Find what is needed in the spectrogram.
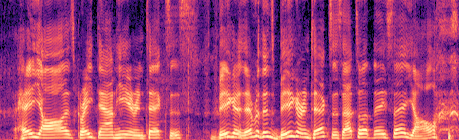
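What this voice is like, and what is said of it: Put-on Southern American accent. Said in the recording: “trying to do a Southern accent ... Not bad, yeah.”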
